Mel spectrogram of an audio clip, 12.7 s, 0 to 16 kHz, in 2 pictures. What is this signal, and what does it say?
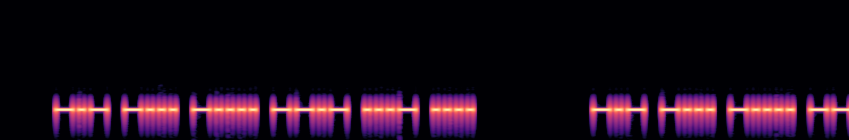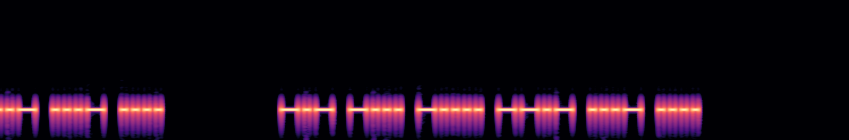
Morse code, heard as a keyed tone, about 28 wpm, 700 Hz. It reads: KB6QVH KB6QVH KB6QVH
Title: USA Call Signs - 6 Characters - Repeated 3x - 28wpm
